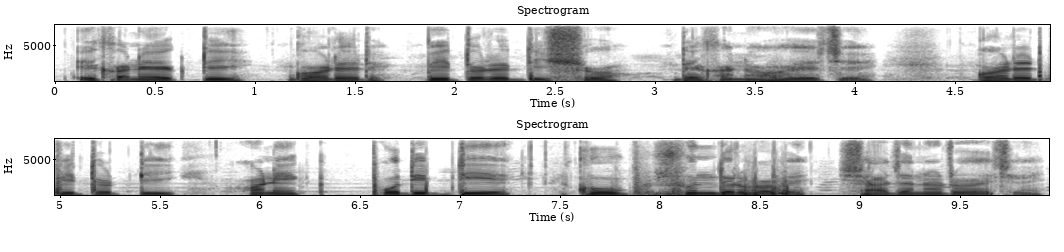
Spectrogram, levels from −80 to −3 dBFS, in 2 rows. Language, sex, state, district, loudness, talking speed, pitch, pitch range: Bengali, male, West Bengal, Jhargram, -17 LUFS, 110 wpm, 155 Hz, 145-160 Hz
